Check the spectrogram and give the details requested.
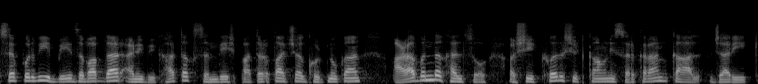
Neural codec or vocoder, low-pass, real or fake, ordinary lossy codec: codec, 16 kHz, 0.7 kbps, FocalCodec; 7.2 kHz; fake; MP3, 32 kbps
